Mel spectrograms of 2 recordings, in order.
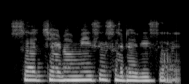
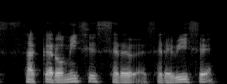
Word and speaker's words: Saccharomyces cerevisiae: Saccharomyces cerevisiae. Exacto. Aunque la pronunciación no es la correcta, porque es Saccharomyces cerevisiae, pero así como lo mencionó, así se escribe, ¿no?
